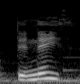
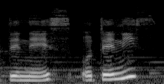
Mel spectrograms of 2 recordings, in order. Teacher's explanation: tiende a simplificar el diptongo en las formas verbales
